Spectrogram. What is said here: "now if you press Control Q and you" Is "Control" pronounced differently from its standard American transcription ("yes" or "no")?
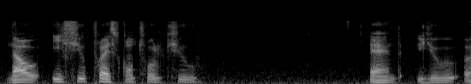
yes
